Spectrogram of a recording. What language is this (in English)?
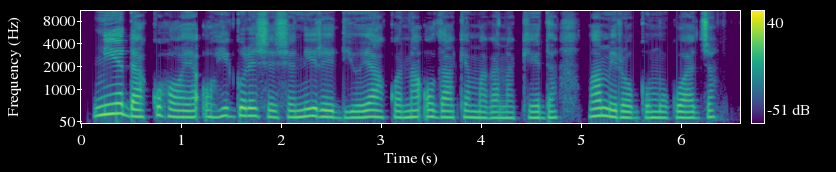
Kikuyu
